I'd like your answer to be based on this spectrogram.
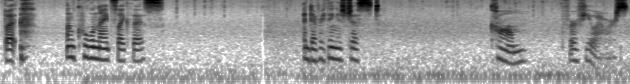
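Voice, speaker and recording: A woman playing a gentle, teasing but worried young siren in an audio roleplay, speaking softly and intimately to the listener. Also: on the low side, slight background noise. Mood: calm wistful.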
